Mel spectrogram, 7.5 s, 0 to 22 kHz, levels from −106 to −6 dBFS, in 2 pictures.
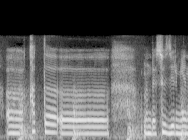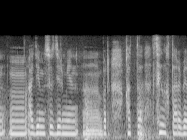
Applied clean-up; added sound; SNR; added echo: none; Explosion; 11 dB; none.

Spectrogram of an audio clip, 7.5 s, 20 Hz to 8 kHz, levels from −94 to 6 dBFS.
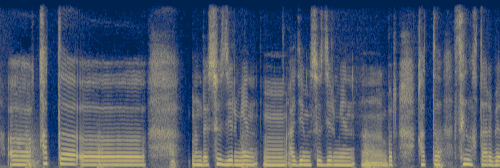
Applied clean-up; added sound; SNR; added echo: neural mask model RNNoise.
